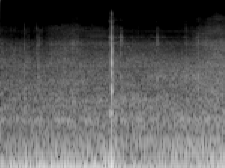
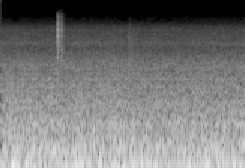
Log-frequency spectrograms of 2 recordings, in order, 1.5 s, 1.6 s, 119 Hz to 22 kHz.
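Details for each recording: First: 2006 Buick Lucerne V6 in cold winter, idle too high (should be ~700 rpm), check engine light on: deep lumpy idle with a sharp click; misfire, not fixed by new coil packs or earlier plugs and wires, cured by replacing the ignition control module. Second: 2006 Buick Lucerne in cold weather, after replacing coil packs and the faulty ignition control module that caused a misfire: short stretch of smooth, low, steady engine rumble while driving, no stumble or miss.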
